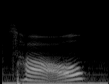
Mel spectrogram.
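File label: "cou", Mandarin Chinese, third tone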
